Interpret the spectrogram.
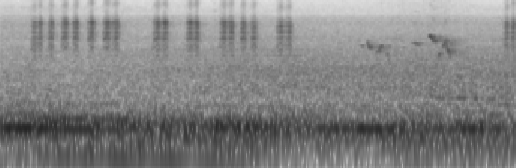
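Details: Common iora in 'konslet' song, used to draw other birds into singing: a short series of fast buzzy rattling bursts, then a couple of faint thin whistled notes, over a steady low hum.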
